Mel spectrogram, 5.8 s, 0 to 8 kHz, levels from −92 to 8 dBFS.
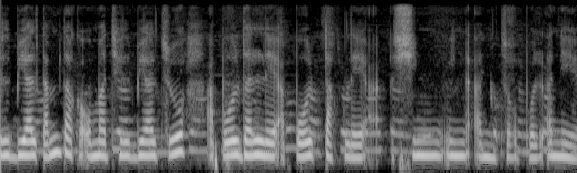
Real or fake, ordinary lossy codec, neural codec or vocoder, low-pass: real; none; none; 7.2 kHz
